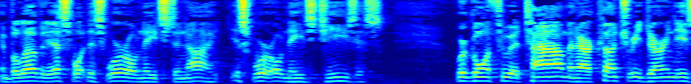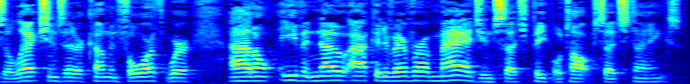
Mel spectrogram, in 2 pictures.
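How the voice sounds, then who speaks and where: A man preaching a sermon in a fervent way, rising to emphatic bursts and then dropping soft. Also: medium pitch, steady tone, normal speed, breathy edge.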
